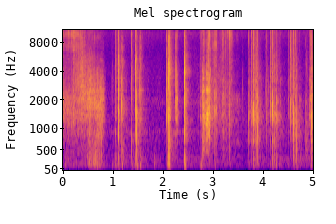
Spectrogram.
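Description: Long nails tap and scratch all over a hollow, galaxy-print plastic sphere lamp held close up. A brief scratchy rustle opens the clip, followed by a scattered series of sharp, bright, dry clicks with almost no ring.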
